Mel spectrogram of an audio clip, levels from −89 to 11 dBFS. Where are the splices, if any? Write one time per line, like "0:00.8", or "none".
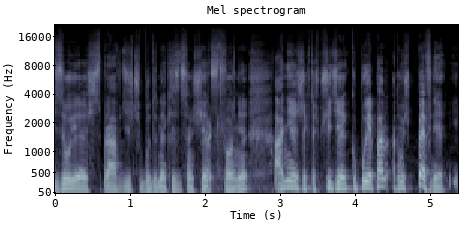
0:01.0
0:01.7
